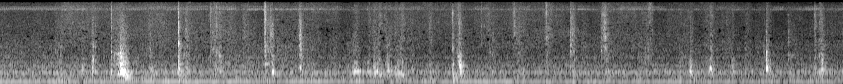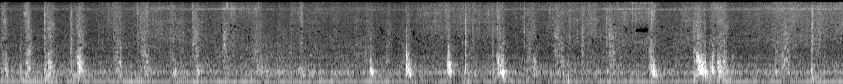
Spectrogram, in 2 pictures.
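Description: A black spatula scraping and knocking against a stainless honeycomb wok while rice vermicelli and cabbage are stir-fried, in irregular strokes. The loudest knocks come about two seconds in and near the end.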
